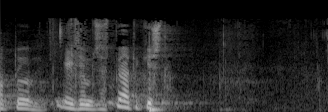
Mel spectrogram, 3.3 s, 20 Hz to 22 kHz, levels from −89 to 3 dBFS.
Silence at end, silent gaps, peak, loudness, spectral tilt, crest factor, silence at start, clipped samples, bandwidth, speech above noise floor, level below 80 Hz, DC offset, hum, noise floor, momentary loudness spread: 1 s; none; -10 dBFS; -29 LUFS; -5 dB/octave; 20 dB; 0 s; under 0.1%; 11.5 kHz; 33 dB; -58 dBFS; under 0.1%; none; -62 dBFS; 7 LU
